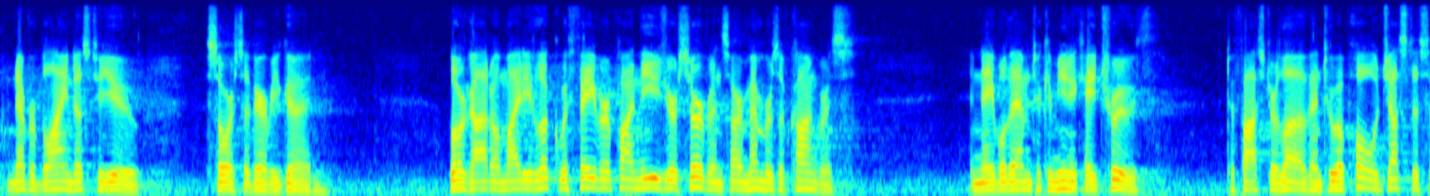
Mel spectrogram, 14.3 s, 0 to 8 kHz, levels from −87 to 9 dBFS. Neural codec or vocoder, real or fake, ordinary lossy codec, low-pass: none; real; Opus, 64 kbps; 7.2 kHz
